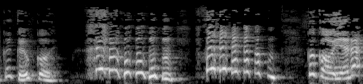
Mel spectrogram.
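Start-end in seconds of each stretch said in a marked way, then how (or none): 0.9-1.8 high, self-satisfied snicker; strange teasing chuckle. Retold or imitated. Ghost imitating a man laughs after teasing someone, strange satisfied chuckle. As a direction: chuckle as if a prank just worked. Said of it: "cái tiếng ổng cười kỳ lắm".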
